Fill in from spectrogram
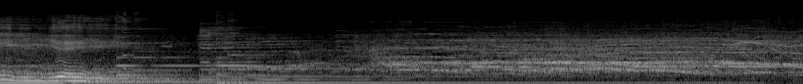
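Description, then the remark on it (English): An audience hoots, whoops and hollers in a steady, noisy wash of cheering, layered over a sustained low musical drone that holds for most of the eight seconds. “Y'all are hooting and hollering because you know what's coming, don't you?”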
